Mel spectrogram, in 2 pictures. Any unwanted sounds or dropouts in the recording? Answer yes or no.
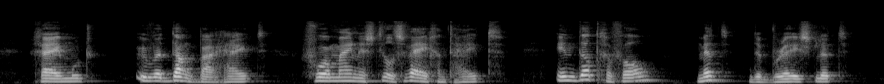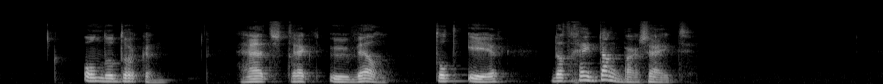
no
